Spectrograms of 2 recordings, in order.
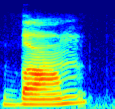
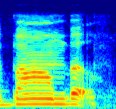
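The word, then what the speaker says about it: lamb: بالنسبة لحرف البي ما تكلمنا عنه، فإنه يكون بعض الأحيان يكون صامت، السبب إذا أتى مباشرة قبل حرف إم، مثل كلمة بام، كام، أو كلايم. ما تنطق كلايمب ولا تنطق الكلمة الأولى اللي هي بامب ولا كامب، تنطق بحرف سايلنت البي.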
